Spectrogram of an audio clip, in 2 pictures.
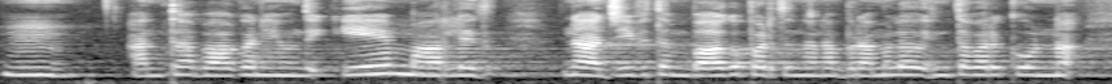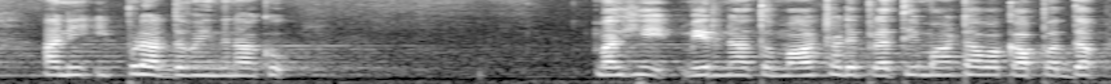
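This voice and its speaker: A woman voicing a hurt young wife who speaks softly and wearily, with a long reverb on the recording. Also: a little high, monotone, normal speed, close to an everyday voice. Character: sad, wounded young wife, quiet and withdrawn.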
